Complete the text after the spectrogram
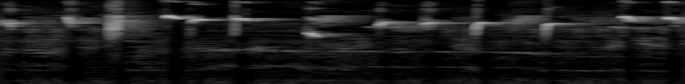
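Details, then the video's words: Van Hasselt's sunbird, a metallic plumage mutation, in trotol song: steady repeated high, sharp downslurred notes, about three per second, over a faint lower whistling tone. "Kolibri ninja trotol Ganass,mutasi metalik"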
